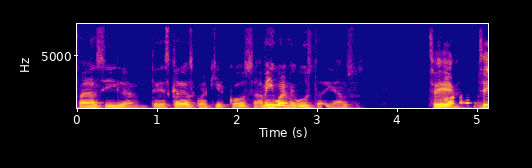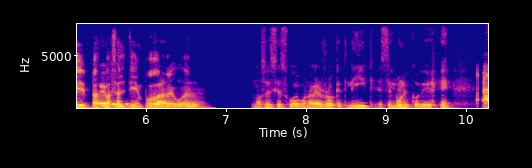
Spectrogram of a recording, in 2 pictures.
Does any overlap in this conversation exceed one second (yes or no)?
yes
